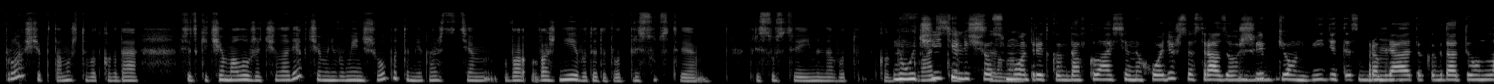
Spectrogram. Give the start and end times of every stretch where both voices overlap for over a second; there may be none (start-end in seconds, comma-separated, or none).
8.9-10.3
